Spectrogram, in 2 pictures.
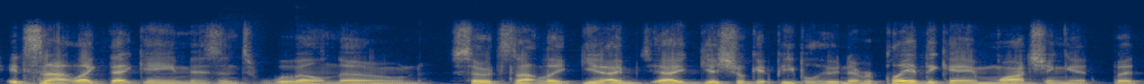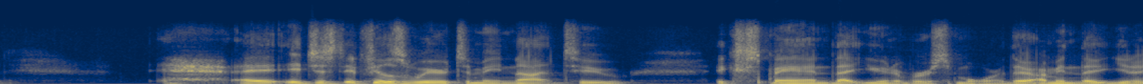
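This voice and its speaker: A man's voice: low-pitched, steady tone, moderate pace, darkish tone, no room sound, dull audio. A man co-hosting a podcast in casual, blunt conversation, giving his opinions. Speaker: podcast co-host.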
